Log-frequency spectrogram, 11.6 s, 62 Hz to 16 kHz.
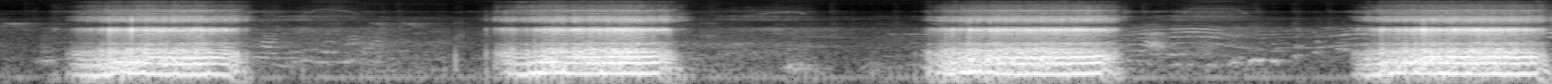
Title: Suara ngorok no 1 dunia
